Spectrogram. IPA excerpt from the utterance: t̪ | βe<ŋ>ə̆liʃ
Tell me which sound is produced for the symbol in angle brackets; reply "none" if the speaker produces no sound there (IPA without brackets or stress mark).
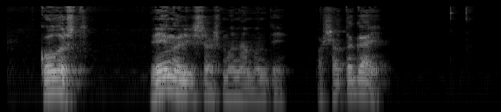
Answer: ŋ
